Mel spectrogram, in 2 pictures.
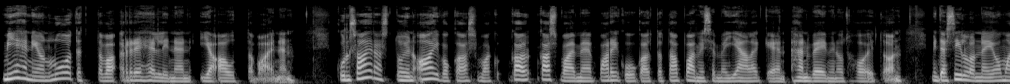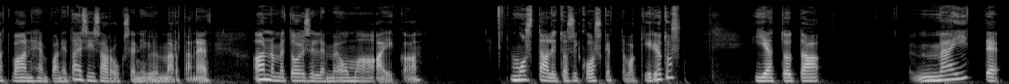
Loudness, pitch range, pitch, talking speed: -22 LUFS, 150-195 Hz, 165 Hz, 115 wpm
